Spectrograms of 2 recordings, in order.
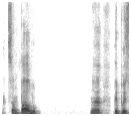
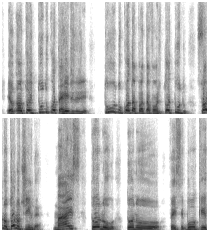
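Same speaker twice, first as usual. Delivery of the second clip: excited; 5 semitones higher, 8 dB louder, slower than usual. Real, not acted. Boasting about being on every platform.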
